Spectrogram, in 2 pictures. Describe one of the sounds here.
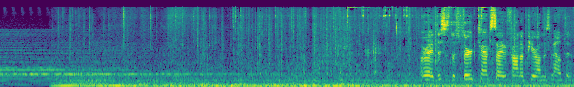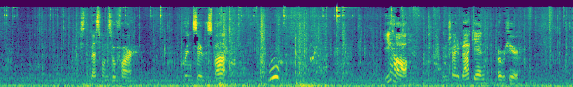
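A vehicle rumbles along a bumpy dirt track.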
